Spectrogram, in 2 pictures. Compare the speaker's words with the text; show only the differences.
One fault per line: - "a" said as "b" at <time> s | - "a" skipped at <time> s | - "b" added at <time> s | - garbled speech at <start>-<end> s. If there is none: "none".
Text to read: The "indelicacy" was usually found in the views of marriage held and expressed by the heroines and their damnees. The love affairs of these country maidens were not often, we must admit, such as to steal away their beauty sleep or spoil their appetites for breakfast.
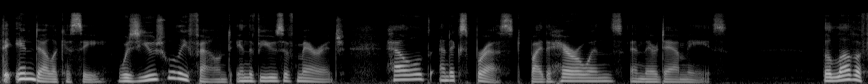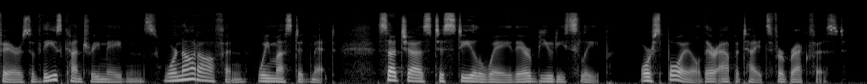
none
